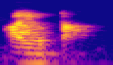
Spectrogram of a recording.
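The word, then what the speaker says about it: iota: ये देखिए मैंने नीचे साइड पे भी लिखा भी हुआ है कि आई किसके इक्वल होता है, इसको प्रोनाउंस कैसे करते हैं, आयोटा।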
